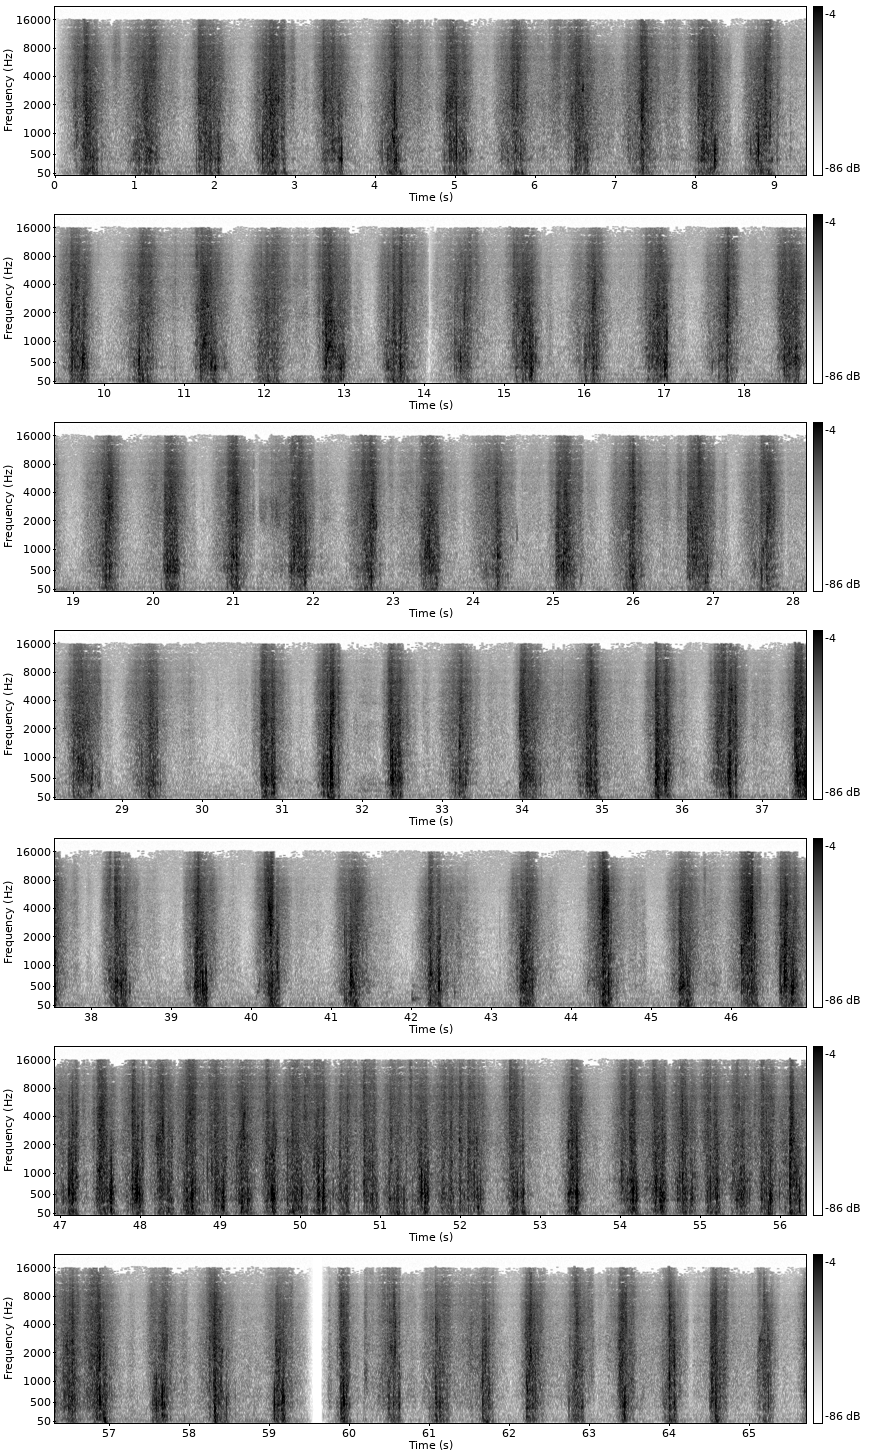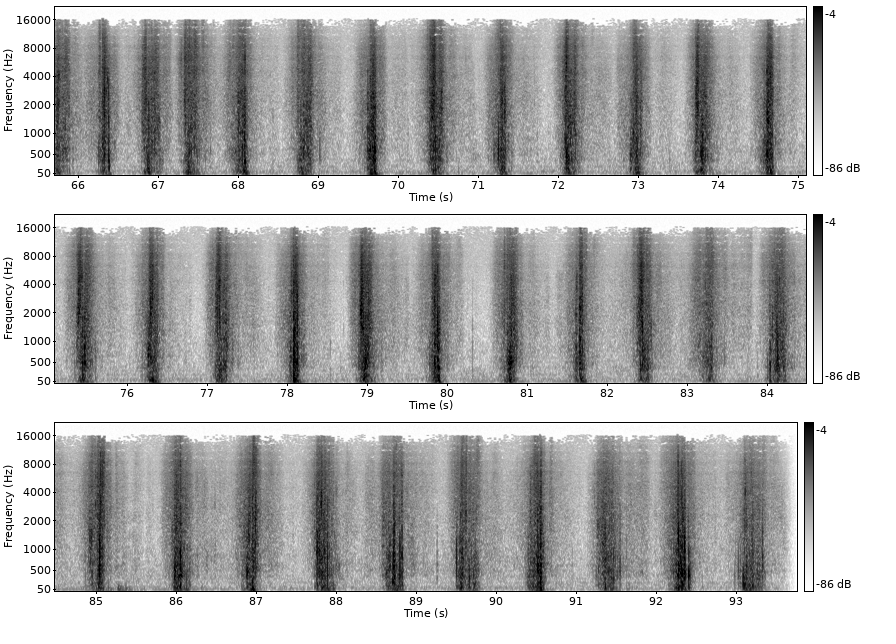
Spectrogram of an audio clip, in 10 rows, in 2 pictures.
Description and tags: Cloth Rustle 8
Cloth, Foley, Movement, Rustle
